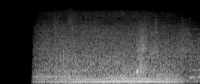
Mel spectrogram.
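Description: A car's engine and tyres running steadily. It cuts in abruptly after a moment of dead silence and stops just before the end.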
